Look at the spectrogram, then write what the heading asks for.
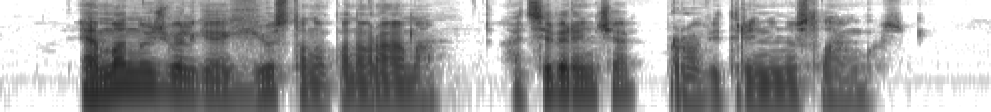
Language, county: Lithuanian, Šiauliai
